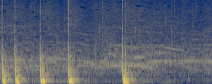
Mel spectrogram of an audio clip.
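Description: Feet stomping hard on a stage floor: a burst of heavy, irregular thuds, five in the first second and a half, the last one the loudest.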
